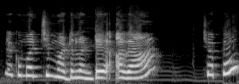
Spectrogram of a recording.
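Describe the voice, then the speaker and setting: A woman's voice: sits high, expressive, brisk, warm tone, voice pushed up. A woman voicing a sulky, pouting young woman in love who scolds and pleads.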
